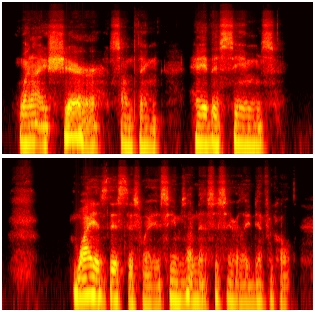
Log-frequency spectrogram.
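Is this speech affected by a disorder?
Yes: ALS; expects to lose voice very soon.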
